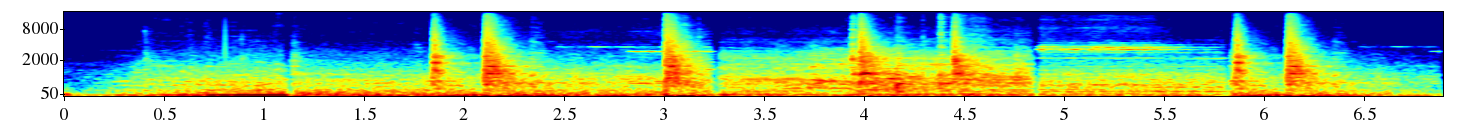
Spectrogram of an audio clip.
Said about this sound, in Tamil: அதே போல் பிரியாணி குண்டாலிருந்து குஸ்கா எடுக்கிறப்ப அந்த அன்னக்குத்தியை வச்சு தட்டுறது கூட இசையாக தான் நமக்கு கேட்கும்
